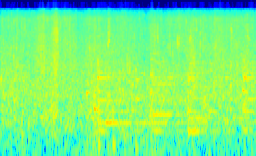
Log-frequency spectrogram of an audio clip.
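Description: A sailing longship glides over open water in Assassin's Creed Valhalla, with steady wind, wash and lapping waves forming a continuous broad rush and faint creaks and tones drifting beneath it, no voices present.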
